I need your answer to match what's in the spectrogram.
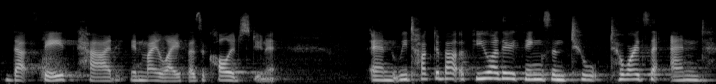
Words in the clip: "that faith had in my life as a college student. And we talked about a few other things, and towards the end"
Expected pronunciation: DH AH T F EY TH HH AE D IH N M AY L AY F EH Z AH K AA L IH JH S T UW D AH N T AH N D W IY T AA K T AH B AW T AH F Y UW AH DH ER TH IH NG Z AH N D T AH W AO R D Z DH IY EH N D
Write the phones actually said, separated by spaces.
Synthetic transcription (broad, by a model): DH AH T F EY TH HH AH D IH N M AY L AY F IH Z AH K AA L IH JH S T UW D N T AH N W IY T AA K T AH B AW T AH F Y UW AH DH ER TH IH NG Z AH N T T AH W AO R D Z DH IY EH N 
